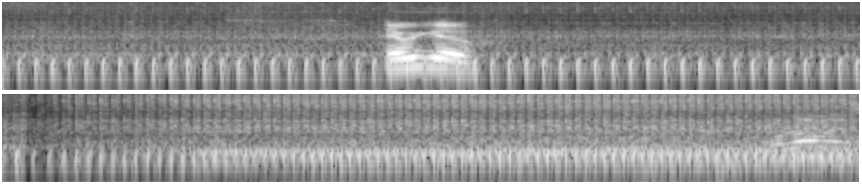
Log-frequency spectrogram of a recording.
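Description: A mini Jeep's small engine chugs with a steady, close, pulsing rumble as it climbs a slope, then rises into a fuller, louder drone. A person speaks briefly over it.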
